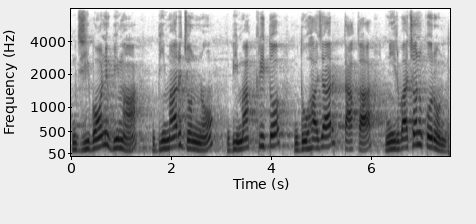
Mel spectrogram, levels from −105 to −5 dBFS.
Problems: none marked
